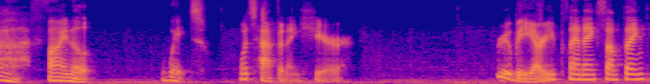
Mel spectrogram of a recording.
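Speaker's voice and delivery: high, feminine voice. Describing the scene, the speaker voices a feminine voice from the darkness. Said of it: "you hear this uh, feminine voice saying".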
